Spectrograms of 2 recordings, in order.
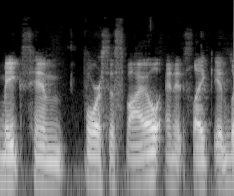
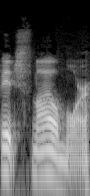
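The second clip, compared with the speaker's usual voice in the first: plain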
